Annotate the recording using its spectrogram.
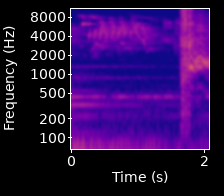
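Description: Faint small-bird chirping over soft sustained music, then crows start cawing, louder, near the end.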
